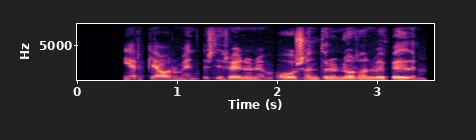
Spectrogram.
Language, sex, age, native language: Icelandic, female, 30-39, Icelandic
